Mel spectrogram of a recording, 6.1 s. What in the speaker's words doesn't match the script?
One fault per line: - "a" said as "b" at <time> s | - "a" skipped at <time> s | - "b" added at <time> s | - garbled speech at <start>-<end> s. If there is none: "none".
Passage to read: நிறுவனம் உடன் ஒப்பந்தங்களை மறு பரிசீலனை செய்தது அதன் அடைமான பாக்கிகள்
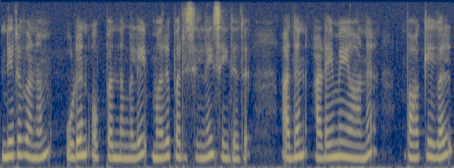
none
